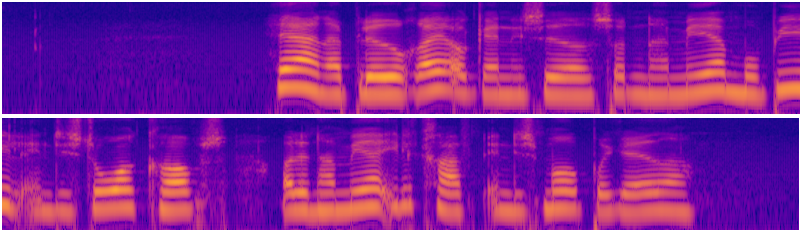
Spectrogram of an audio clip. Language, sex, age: Danish, female, 19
